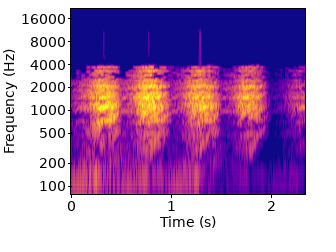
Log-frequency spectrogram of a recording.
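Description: Villain-style evil laughter added as a sound effect: slow, deliberate 'ha' pulses, about two a second, four of them.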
